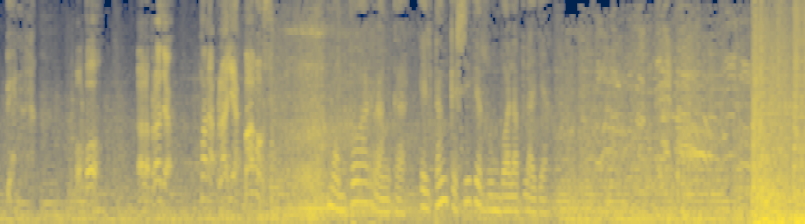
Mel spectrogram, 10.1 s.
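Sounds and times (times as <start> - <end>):
speech: 0.1 - 8.8
heavy artillery fire from coastal positions at ships in a war film: 9.4 - 10.0.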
